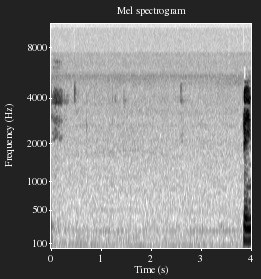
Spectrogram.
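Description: A few faint single clicks of a computer mouse, in near silence.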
